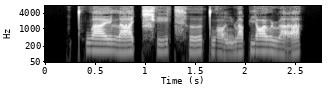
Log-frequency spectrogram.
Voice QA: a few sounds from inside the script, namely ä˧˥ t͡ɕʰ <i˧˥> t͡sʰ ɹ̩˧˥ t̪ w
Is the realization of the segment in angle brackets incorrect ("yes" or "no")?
no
